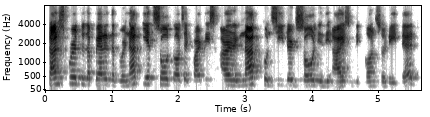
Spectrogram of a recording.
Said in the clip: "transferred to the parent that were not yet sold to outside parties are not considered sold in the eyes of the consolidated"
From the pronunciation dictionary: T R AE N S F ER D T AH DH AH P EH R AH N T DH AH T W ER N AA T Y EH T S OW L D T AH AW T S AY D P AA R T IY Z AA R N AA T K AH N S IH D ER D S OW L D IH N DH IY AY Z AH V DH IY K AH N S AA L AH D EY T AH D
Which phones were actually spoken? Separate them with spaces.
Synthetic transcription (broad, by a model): T R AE N S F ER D T AH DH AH P EH R AH N T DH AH T W ER N AA T Y EH T S OW L D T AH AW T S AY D P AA R T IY S AA R N AA T K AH N S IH D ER D S OW L D IH N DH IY AY S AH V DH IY K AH N S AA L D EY T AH D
